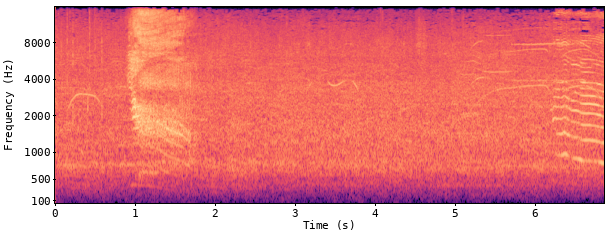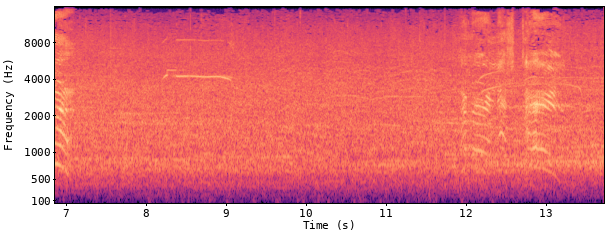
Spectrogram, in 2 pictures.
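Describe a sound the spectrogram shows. Fans in a crowd whistle and shout loudly in short bursts.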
